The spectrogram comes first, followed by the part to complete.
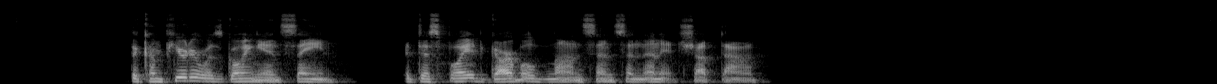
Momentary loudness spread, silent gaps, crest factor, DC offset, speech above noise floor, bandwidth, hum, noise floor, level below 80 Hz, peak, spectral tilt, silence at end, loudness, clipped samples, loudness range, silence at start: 8 LU; none; 20 dB; under 0.1%; 61 dB; 12 kHz; none; -89 dBFS; -68 dBFS; -10 dBFS; -5 dB/octave; 4.6 s; -28 LUFS; under 0.1%; 9 LU; 1.3 s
